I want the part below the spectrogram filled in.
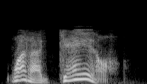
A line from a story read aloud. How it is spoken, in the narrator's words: Phyllis exclaimed in his ear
